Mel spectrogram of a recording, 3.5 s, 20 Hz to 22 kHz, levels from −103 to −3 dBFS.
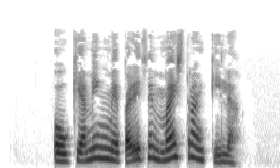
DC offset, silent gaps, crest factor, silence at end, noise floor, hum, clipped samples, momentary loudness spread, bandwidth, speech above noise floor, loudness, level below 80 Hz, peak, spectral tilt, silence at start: under 0.1%; none; 16 dB; 0.55 s; -87 dBFS; none; under 0.1%; 9 LU; 10.5 kHz; 62 dB; -25 LUFS; -80 dBFS; -8 dBFS; -6.5 dB/octave; 0.7 s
